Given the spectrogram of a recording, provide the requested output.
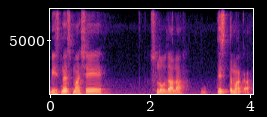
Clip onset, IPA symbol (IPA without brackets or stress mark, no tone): b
